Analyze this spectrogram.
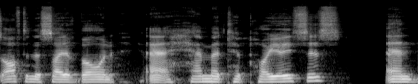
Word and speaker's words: hematopoiesis: Or Bursa Fabricii is the site of hematopoiesis. Let's see the pronunciation again.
